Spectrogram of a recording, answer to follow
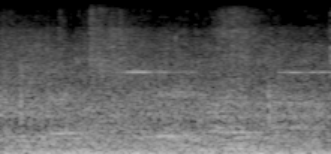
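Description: Busy supermarket hubbub: distant voices over a steady noise, with a short high beep recurring about once a second.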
